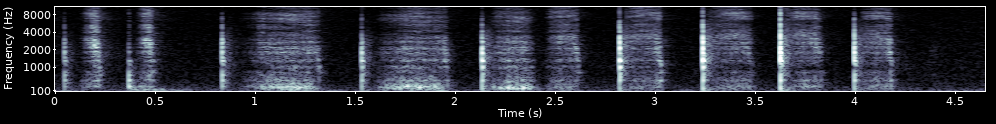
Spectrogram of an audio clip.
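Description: A hand draws leaves with a green chalk stick on a large, flat black chalkboard. Ten sharp, bright taps sound as the chalk meets the board, most followed by a soft, scratchy stroke. The taps come at an uneven pace.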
